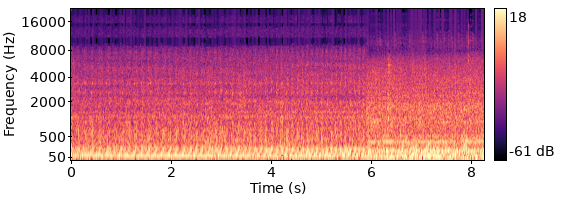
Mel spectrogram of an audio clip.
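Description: A tractor driving along a road at night: a loud, continuous engine drone with a steady low rumble. The tone shifts slightly partway through as the engine note changes.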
